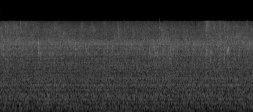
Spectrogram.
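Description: Chicken breasts frying in a stainless steel sauté pan, giving a steady, even sizzle.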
